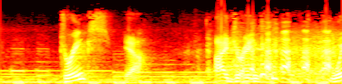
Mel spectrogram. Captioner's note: laughter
